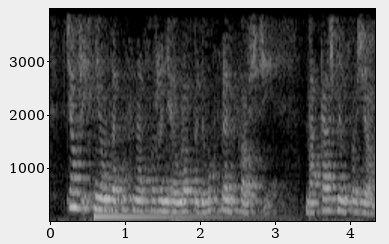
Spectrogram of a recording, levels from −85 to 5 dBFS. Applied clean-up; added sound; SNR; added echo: none; Tabla; 10 dB; reverberation time 1.3 s.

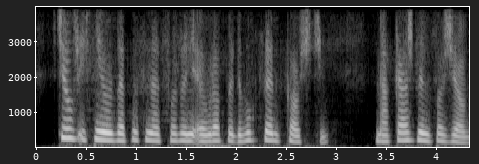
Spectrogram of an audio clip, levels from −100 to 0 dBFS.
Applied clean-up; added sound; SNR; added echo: neural separator model SepFormer WHAMR!.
